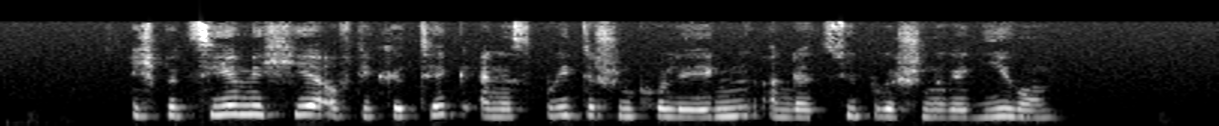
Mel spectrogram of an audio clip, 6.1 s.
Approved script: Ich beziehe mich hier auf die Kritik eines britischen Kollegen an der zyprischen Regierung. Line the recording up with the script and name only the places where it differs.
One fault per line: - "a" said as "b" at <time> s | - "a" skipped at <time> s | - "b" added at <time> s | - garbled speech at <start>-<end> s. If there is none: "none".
none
